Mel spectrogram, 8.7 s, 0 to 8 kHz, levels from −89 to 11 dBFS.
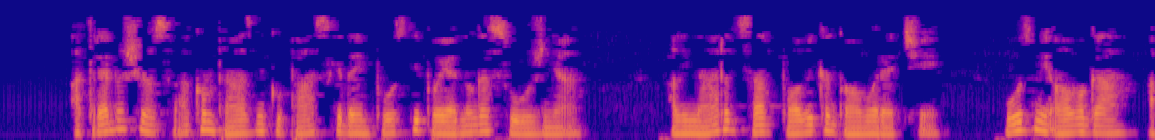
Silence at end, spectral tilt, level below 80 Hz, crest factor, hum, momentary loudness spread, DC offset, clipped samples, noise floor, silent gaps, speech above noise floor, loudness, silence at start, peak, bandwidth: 0 s; -11 dB/octave; -42 dBFS; 16 dB; none; 7 LU; under 0.1%; under 0.1%; -74 dBFS; none; 52 dB; -23 LUFS; 0.55 s; -6 dBFS; 5.8 kHz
